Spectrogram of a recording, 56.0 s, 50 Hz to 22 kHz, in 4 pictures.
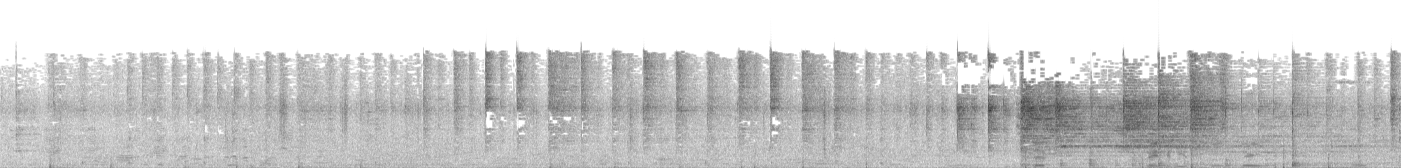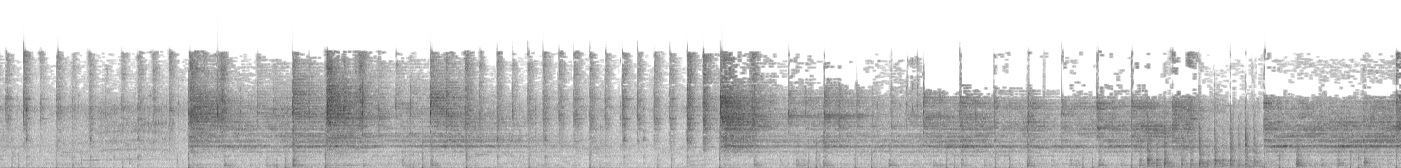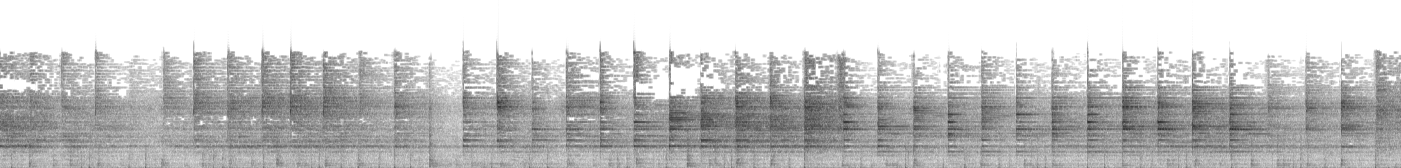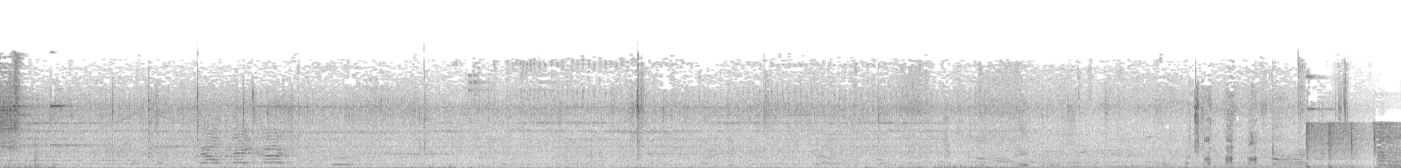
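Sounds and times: street crowd voices: 0.0 - 56.0
music with drum-kit beat: 0.4 - 42.8, 54.9 - 56.0.

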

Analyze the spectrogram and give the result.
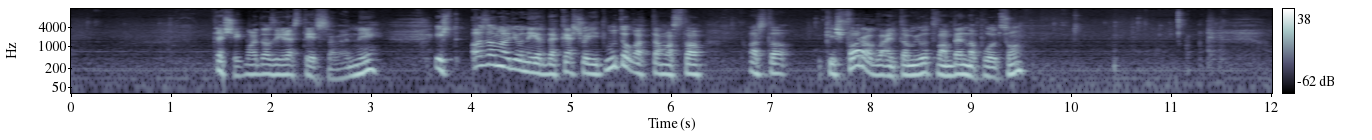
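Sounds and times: person speaking: 1.4 - 9.7
soft breath: 3.2 - 3.6, 11.4 - 12.0.

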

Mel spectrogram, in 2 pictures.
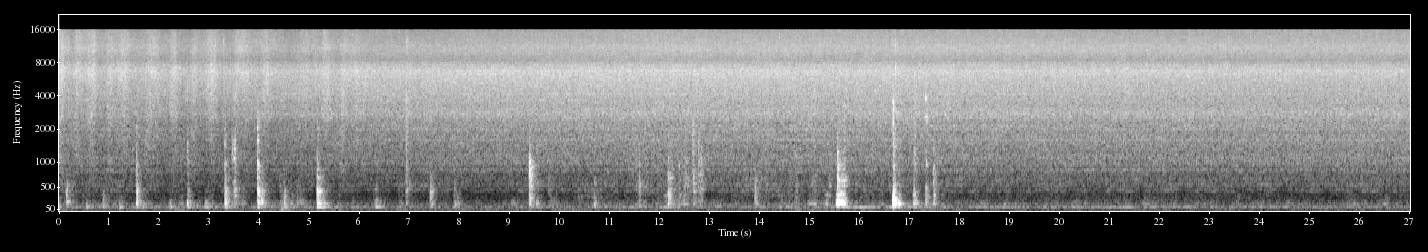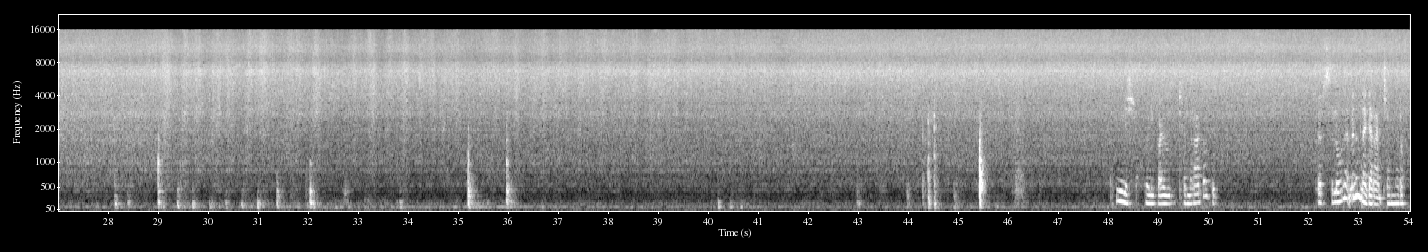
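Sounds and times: beetroot sizzling in a frying pan: 0.0 - 54.0
wooden spoon knocking a pan: 0.1 - 1.8, 2.5 - 5.5, 9.4 - 9.7, 11.6 - 13.0, 15.3 - 15.9, 16.6 - 17.6, 35.2 - 36.2, 44.0 - 45.7.

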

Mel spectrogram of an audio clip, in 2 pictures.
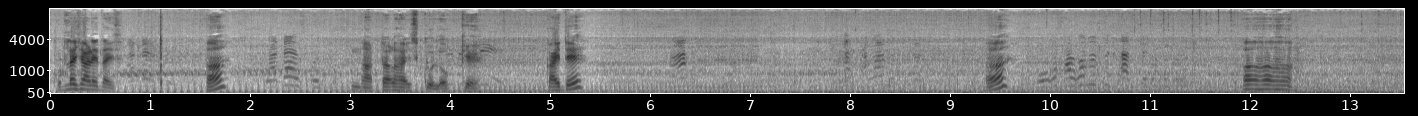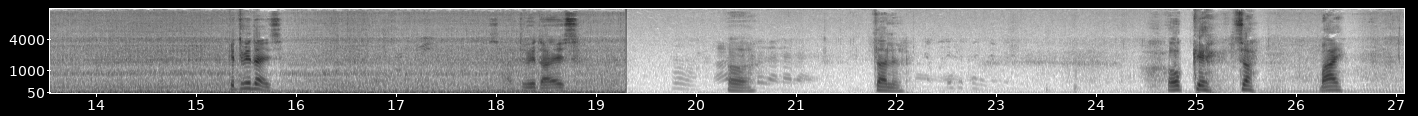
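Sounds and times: motorcycle engine running: 0.0 - 19.3, 25.2 - 27.0.

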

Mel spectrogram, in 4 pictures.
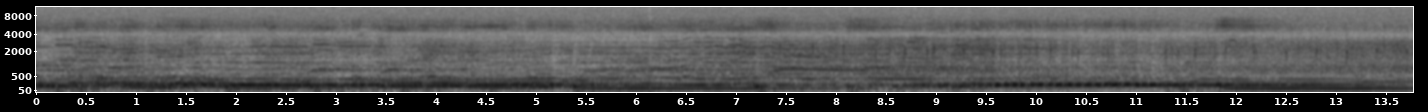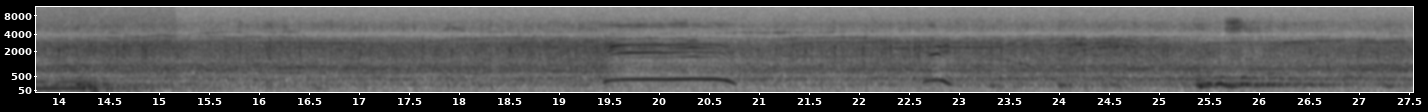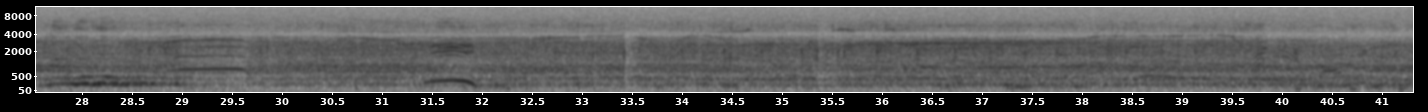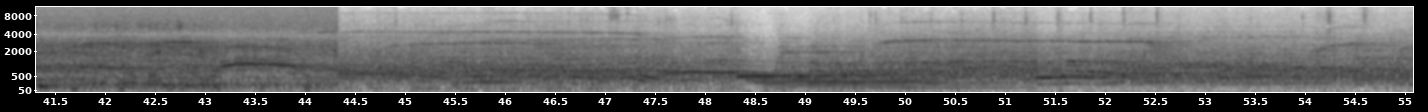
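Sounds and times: crowd cheering: 0.0 - 55.0
people yelling and whooping: 5.7 - 11.4, 13.6 - 55.0.

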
